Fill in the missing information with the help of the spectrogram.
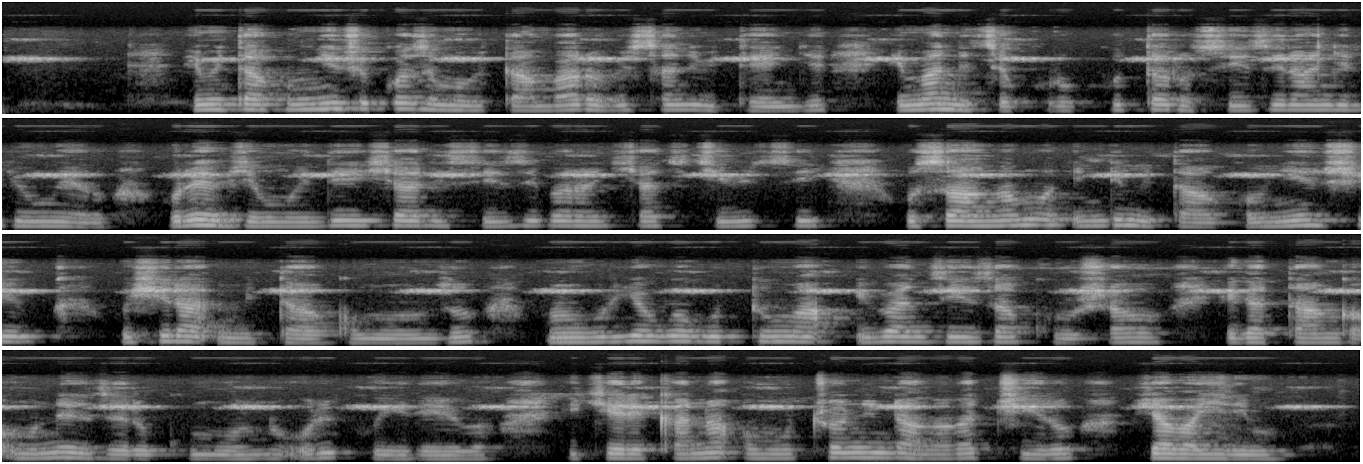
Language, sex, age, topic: Kinyarwanda, female, 36-49, education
